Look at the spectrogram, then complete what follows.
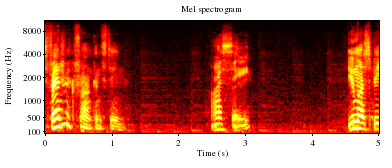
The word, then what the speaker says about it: Frankenstein: Well, why isn't it Frederick Frankenstein? It isn't. It's Frederick Frankenstein. I see. You must be Igor. No, it's pronounced Igor.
